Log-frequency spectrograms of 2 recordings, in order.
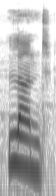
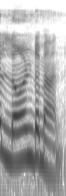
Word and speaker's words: learned: तो उसको प्रोनाउंस करते हैं लर्नेड. यू कैन नॉट से लर्नड मैन, ओके. अगर मैन लगा है इसके आगे तो लर्नेड क्या है, एडजेक्टिव है. इसका मतलब इसको प्रोनाउंस करेंगे लर्नेड.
